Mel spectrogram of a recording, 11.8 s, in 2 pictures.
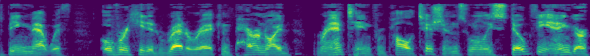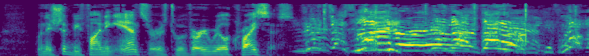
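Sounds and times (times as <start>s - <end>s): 
speech: 0.0s - 9.5s, 10.4s - 11.7s
protest crowd shouting: 8.8s - 11.7s.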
